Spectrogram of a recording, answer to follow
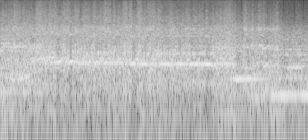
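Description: Live concert music over a large crowd, with long held notes and crowd cheering.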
